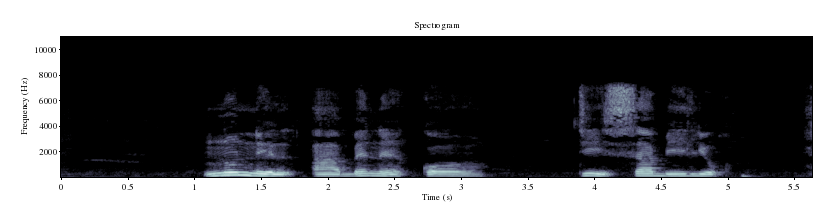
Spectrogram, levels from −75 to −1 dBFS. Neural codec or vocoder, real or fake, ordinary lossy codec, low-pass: none; real; AAC, 64 kbps; 7.2 kHz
